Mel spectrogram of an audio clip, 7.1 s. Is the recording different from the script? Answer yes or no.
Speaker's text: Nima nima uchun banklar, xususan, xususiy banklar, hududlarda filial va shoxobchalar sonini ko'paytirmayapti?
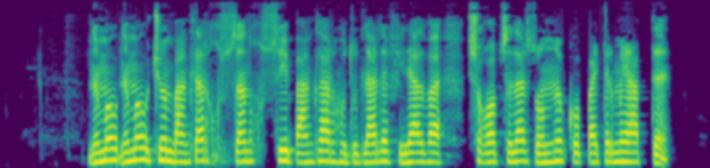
no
